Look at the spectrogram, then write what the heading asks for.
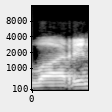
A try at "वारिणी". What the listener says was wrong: अटकुक से नत्व है।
